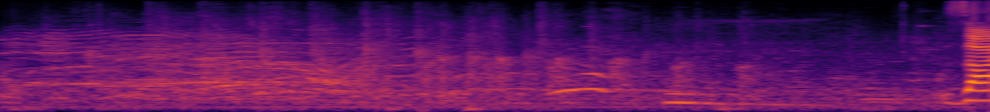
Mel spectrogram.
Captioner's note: audience applause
